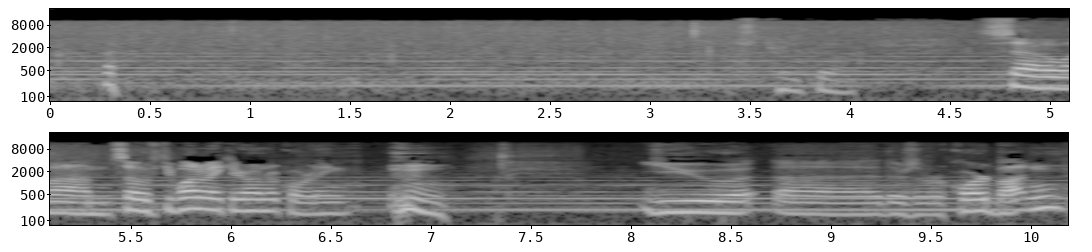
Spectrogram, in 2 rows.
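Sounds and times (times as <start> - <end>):
rain pattering on a surface: 0.0 - 6.6
speech: 0.2 - 0.6, 4.8 - 7.2, 8.0 - 10.1.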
